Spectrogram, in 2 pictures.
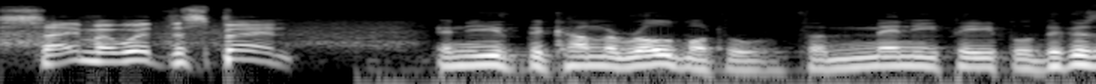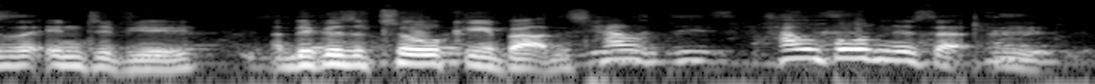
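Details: Adult male interviewer; normal speech.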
